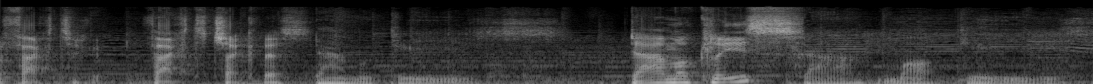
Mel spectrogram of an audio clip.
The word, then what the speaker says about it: Damocles: Damocles. Stress on the first syllable in the dance.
